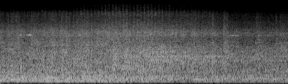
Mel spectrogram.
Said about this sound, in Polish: Widzimy, jaki wzmożony ruch mamy na tej ulicy. Są to przeważnie samochody ciężarowe i dostawcze, które blokują ruch.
